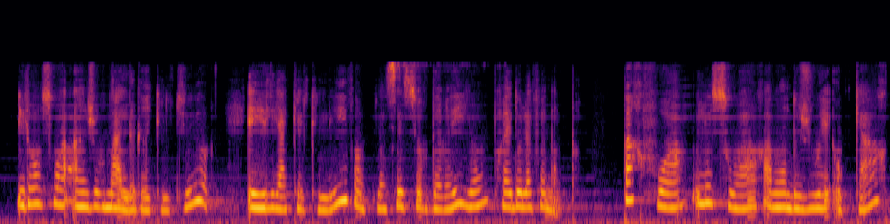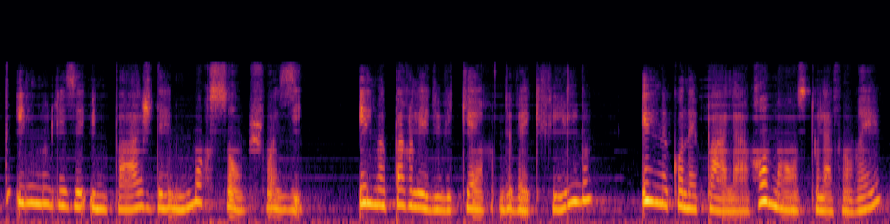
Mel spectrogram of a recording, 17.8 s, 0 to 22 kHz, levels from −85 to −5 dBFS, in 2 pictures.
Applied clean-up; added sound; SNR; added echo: neural separator model SepFormer DNS4.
